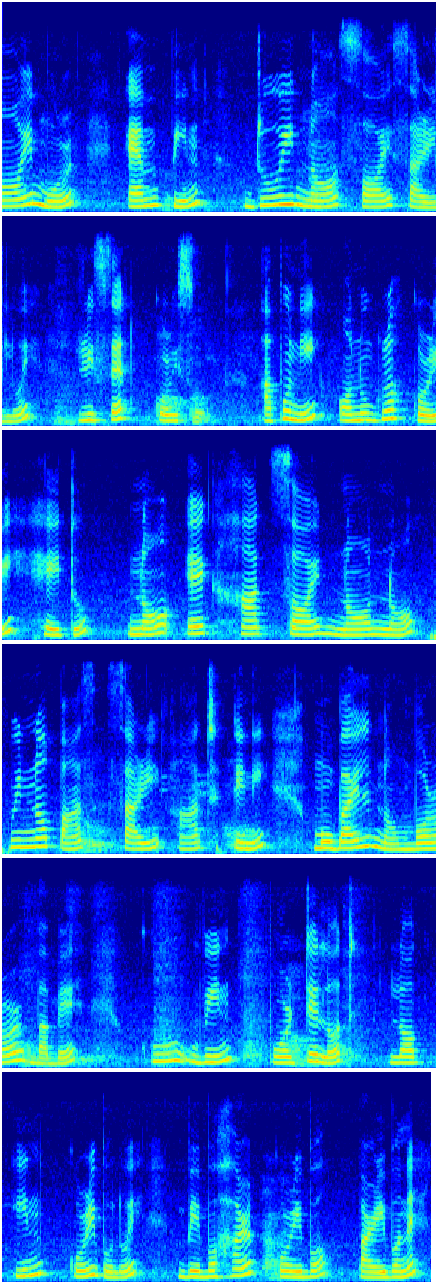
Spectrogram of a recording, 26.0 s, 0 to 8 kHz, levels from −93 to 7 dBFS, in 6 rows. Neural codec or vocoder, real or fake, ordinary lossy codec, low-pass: none; real; none; 7.2 kHz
